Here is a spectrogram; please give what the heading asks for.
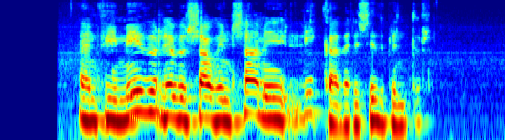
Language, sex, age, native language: Icelandic, male, 40-49, Icelandic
